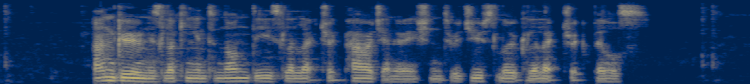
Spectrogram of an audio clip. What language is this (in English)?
English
